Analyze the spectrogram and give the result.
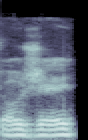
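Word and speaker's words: Auger: also multiparticle processes like OJ a u g e r pronounced OJ electron generation and and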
